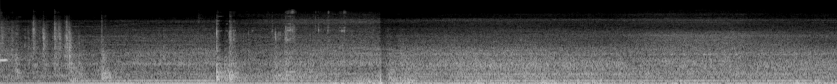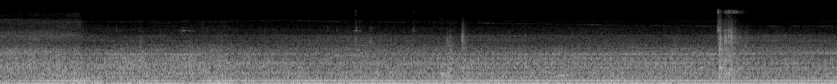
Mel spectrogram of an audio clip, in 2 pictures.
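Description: Metal clanks on a tilted truck bed.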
